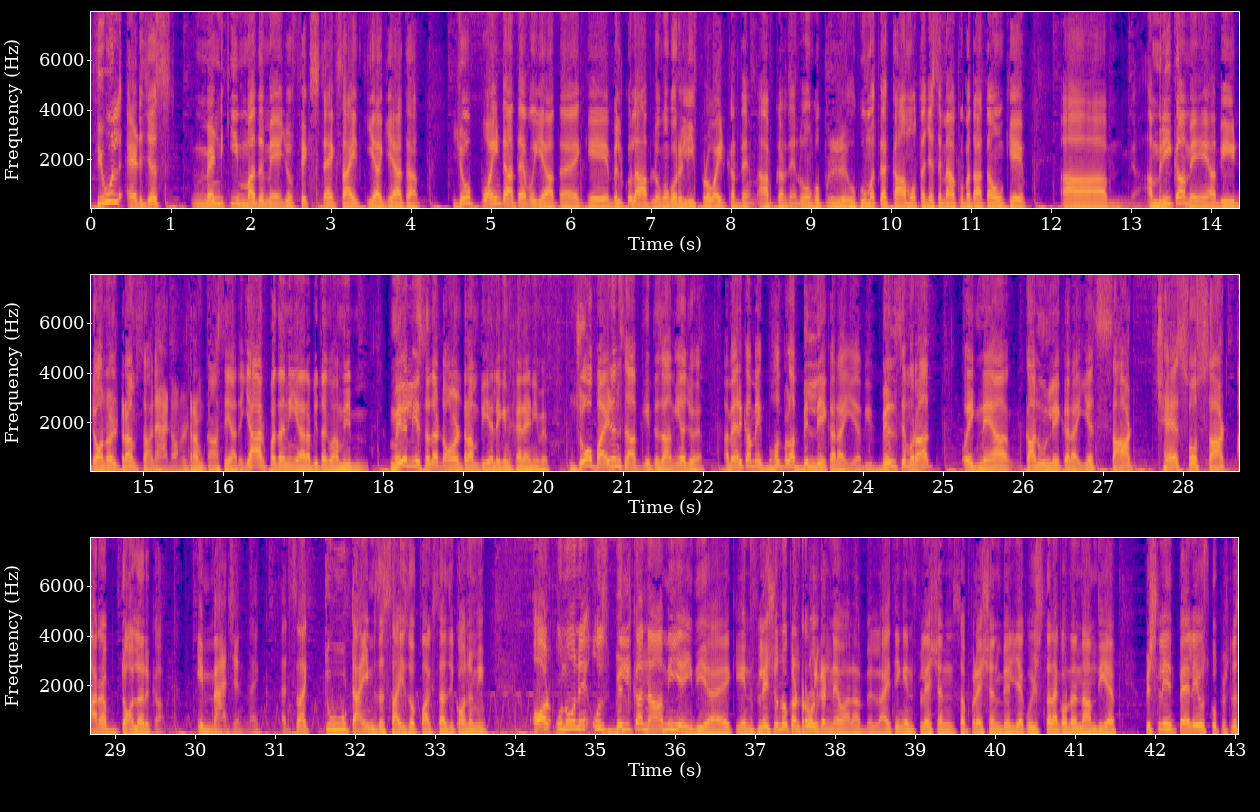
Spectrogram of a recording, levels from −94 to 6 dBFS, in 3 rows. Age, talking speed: 20-39, 205 wpm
